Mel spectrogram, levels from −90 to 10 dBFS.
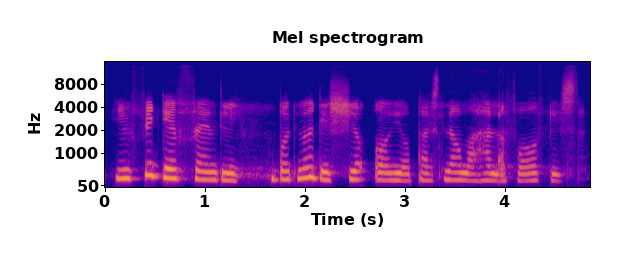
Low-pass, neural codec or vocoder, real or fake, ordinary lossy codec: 14.4 kHz; codec, 32 kHz, 1.9 kbps, SNAC; fake; none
